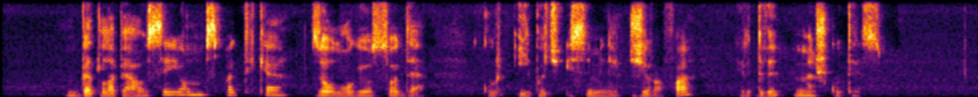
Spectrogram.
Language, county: Lithuanian, Klaipėda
